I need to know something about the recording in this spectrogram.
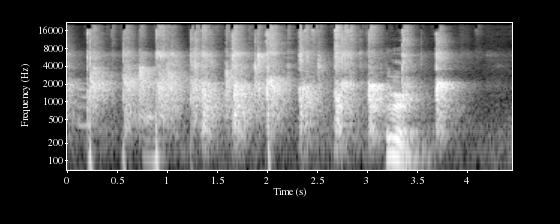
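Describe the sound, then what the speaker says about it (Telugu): Schoolchildren at a village primary school clap together in a steady rhythm, about a dozen sharp, close claps evenly spaced, with a brief voice rising in the middle. "చెప్పలు కొట్టండి అందరూ. Claps claps."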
